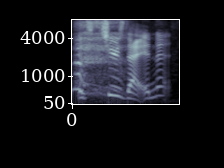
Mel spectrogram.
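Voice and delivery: hammed-up British accent, punched up; mock British accent. Friend shows off to the studio, mock British accent. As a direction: lean hard into a pretend British accent. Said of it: "I'm British all the way".

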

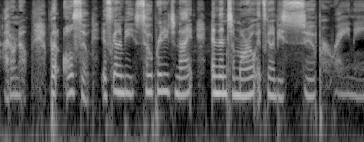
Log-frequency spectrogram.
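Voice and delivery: soft, half-whispered aside; whispering. Real, not acted. Wife telling her husband about tomorrow's rain, whispering. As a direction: keep it hushed, as if behind a hand. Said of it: "I'm whispering with my hand over".

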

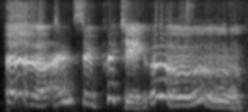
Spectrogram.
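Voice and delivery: high, swooning posh puppet voice; really posh puppet. Acted. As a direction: coo like a vain posh puppet. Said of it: "like, a really posh".

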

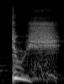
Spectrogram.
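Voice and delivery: drawn-out whooshing thud noise; imitated crash. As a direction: voice the sound of a fall. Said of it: "I hear this loud".

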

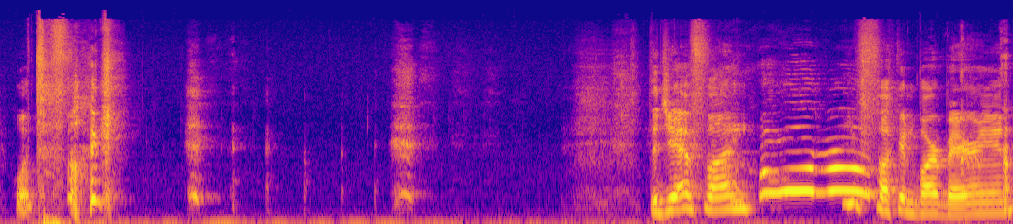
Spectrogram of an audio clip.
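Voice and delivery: mock outrage through tears of laughter; laugh-crying. Real, not acted. Teasing Doug after the stare-down, laugh-crying. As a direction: sob out the insult while cracking up.

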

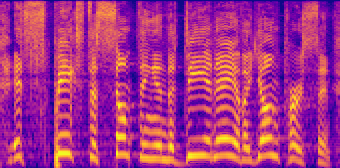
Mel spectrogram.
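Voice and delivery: high, fervent sermon delivery; impassioned preaching. Real, not acted. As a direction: preach it with conviction, stretching key words. Preaches forcefully.

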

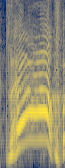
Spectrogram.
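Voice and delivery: loud, high yell; demonstrated cry for help; hollering for help. Shown as a demonstration. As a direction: burst out with one big holler. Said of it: "holler for help".

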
